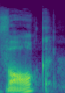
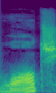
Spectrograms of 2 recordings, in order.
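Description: First: The surname begins with a V sound. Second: The surname begins with a W sound. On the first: This is the name's true pronunciation. The speaker calls it right. "if I was to pronounce my name correctly" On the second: This is the form the voice assistant recognizes. The speaker calls it wrong. "is how I say it to Siri"

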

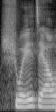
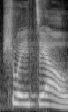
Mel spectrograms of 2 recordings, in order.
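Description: First: The tones are those of the word for dumplings. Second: The tones are those of the word for sleep. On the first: The word means dumplings. "which is like dumplings" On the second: The word means to sleep. "which is sleep"

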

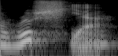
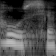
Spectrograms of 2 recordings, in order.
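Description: First: The word has an English pronunciation. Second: The word has a Portuguese pronunciation. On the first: The speaker calls it right. "mas em inglês se fala Russia" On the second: The speaker calls it wrong. "Não se fala Rússia"

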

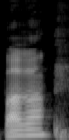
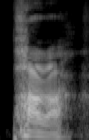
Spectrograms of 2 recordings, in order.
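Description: First: It starts with a soft, Austrian-style b sound. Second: It starts with a crisp, German-style p sound.

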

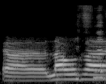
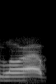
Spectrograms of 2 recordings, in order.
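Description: First: The name is said with a German pronunciation. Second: The name is said with an American pronunciation. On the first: "German pronunciation" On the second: "More American"

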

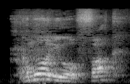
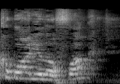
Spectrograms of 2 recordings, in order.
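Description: First: It is said in the speaker's plain accent. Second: It is said in an Australian accent.

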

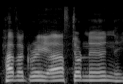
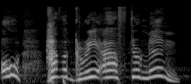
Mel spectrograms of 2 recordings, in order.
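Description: First: It sounds scripted and insincere. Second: It sounds warm and sincere.

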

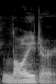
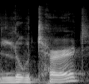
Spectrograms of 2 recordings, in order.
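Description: First: The stress falls on the first syllable. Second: The stress falls on the last syllable. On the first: The speaker calls it right. "it's Loitered" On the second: The speaker calls it wrong. "with an emphasis on turd"

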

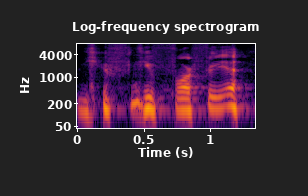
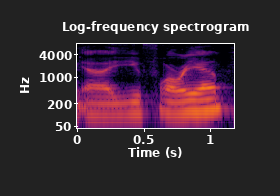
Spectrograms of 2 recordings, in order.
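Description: First: The word has an extra f sound inserted. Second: The word is said without an extra f sound. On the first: The speaker calls it wrong. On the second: The speaker calls it right.

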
